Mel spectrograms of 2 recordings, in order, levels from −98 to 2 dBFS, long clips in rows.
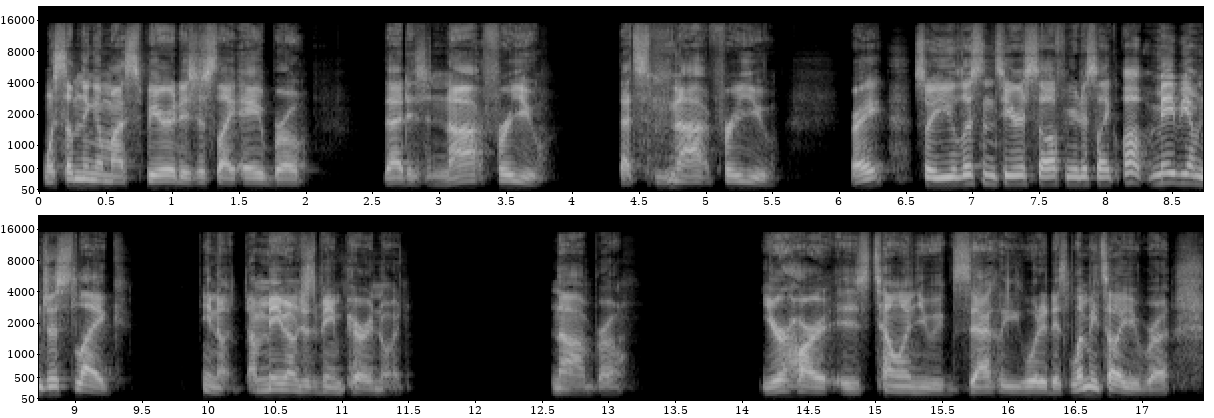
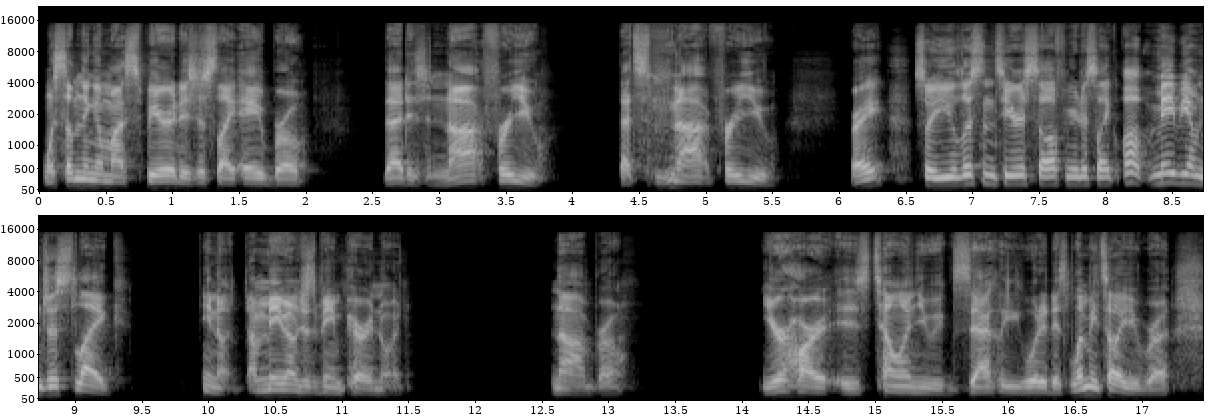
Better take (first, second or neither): neither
